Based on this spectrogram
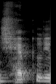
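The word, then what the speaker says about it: Shapley: 로이드 샤블리 교수 의 샵들이 베이 또는 셰프 리 라고 발음하기도 합니다 그다음 에코 일원이라는 그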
